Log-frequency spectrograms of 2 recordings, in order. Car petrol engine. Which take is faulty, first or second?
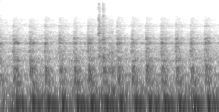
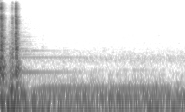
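first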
